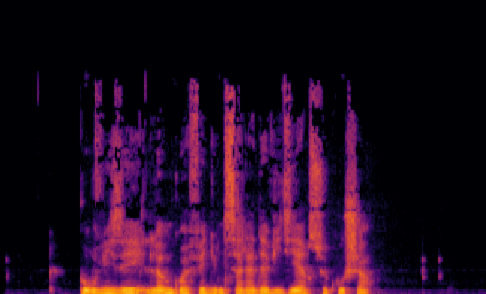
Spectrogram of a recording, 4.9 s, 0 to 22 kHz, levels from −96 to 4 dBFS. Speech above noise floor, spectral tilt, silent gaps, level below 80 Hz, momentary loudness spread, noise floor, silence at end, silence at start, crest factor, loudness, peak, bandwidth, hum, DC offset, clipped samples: 45 dB; -6 dB/octave; none; -56 dBFS; 7 LU; -65 dBFS; 1.2 s; 0.8 s; 16 dB; -20 LUFS; -6 dBFS; 16.5 kHz; none; under 0.1%; under 0.1%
